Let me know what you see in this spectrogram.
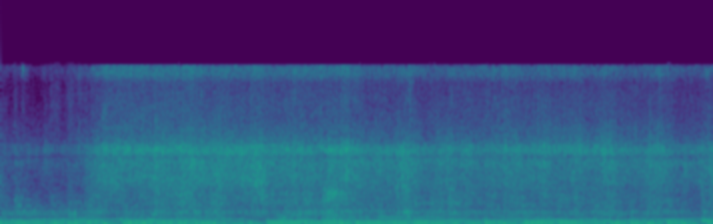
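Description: Minced pork and prahok sizzling as they are stir-fried in a nonstick pan, a spatula scraping through the mixture. The sizzle grows louder about a second in, over background music with a pulsing bass.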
